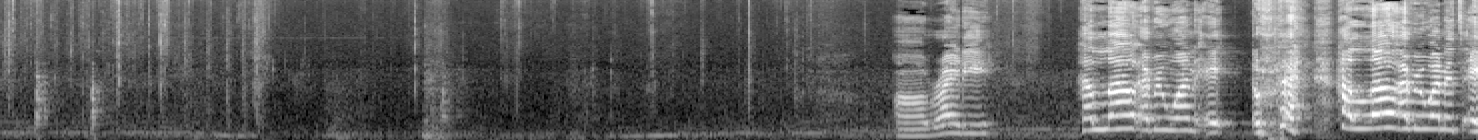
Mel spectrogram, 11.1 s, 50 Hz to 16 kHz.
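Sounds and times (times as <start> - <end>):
faint low hum: 0.0 - 10.4.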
